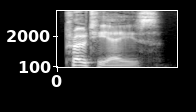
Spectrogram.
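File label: "protease", British English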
